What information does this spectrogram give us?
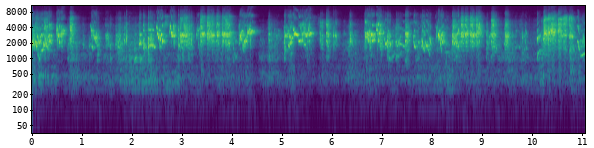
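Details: Budgerigar breeding song played to make budgies mate: long, rolling chatter of raspy squawks, clicks and high chirps running on with a few brief breaks.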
